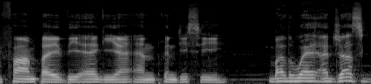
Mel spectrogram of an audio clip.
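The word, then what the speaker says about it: Brindisi: forever and being farmed by the eggier and brindissi by the way i just googled the correct pronunciation of the brin dc in case someone from italy is watching sorry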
